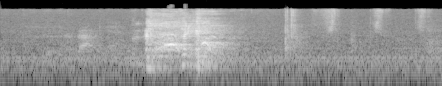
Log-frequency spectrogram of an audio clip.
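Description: A person coughs, a loud double cough about halfway through. A few faint, sharp clicks follow near the end.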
